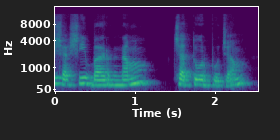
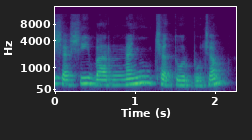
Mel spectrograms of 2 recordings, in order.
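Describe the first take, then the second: First: The lips close on an m before 'Chaturbhujam'. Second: An n sound flows smoothly into 'Chaturbhujam'. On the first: The speaker calls it wrong. "your lips are coming together and then you have to ch- uh, open" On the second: The speaker calls it right. "it is flowing very smoothly"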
